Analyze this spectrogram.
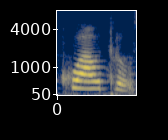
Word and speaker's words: cuatro: And number four is cuatro. C-U-A-T-R-O.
